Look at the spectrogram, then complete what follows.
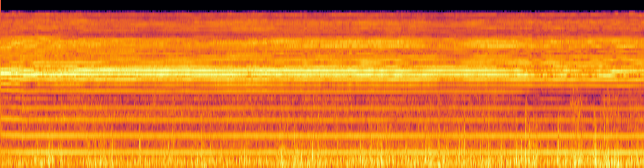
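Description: A horn sounding in one long blast held at a single steady pitch for nearly ten seconds.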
